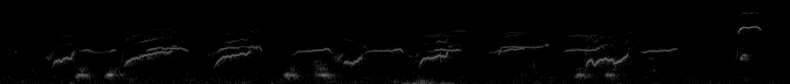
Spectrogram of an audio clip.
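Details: Little owls with four owlets just hatched, in an attic nest at Tiszalök, Hungary, near Hortobágy National Park, May 3, 2022. A busy run of rising and wavering whistles over brief low notes, ending with a thin high squeak.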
